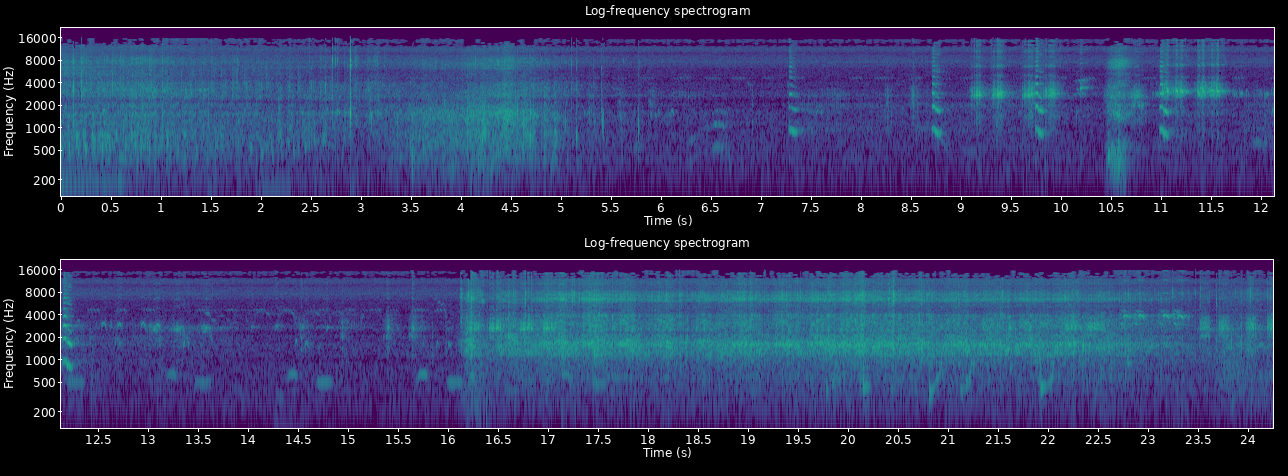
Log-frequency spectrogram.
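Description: Birds calling at a reedy pond: a scatter of short calls, several dropping in pitch, through the middle, between stretches of even rushing noise.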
